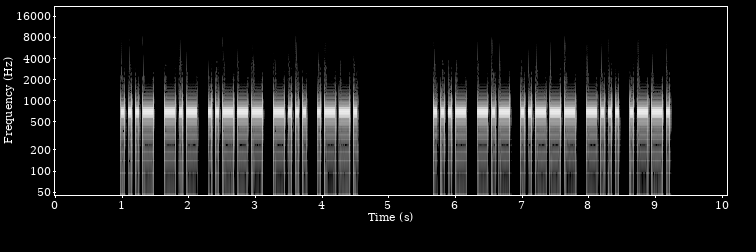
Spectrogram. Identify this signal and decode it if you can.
Morse code, heard as a keyed tone, about 22 wpm, 700 Hz. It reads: VK2BP VK2BP
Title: DXCC-100 Call Signs - 5 Characters - Repeated 2x - 22wpm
